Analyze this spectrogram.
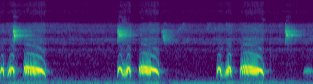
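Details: Spotted dove at a decoy-luring session, giving three phrases of two quick hooked coos and one long falling coo, roughly every two seconds, each with a high chirp alongside.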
